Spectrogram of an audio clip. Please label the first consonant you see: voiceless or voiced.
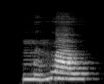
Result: voiced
